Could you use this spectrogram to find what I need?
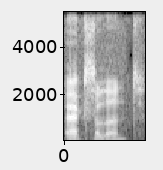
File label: "excellent", rumbly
